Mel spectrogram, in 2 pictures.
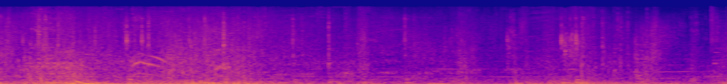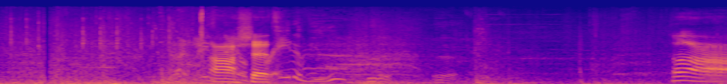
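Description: Game battle sounds clash and crackle.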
